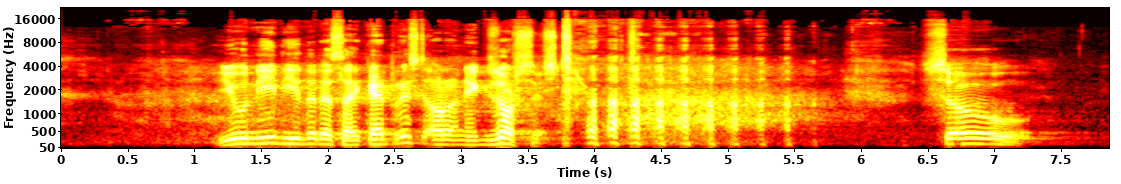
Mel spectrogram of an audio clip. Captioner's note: laughter; laughter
